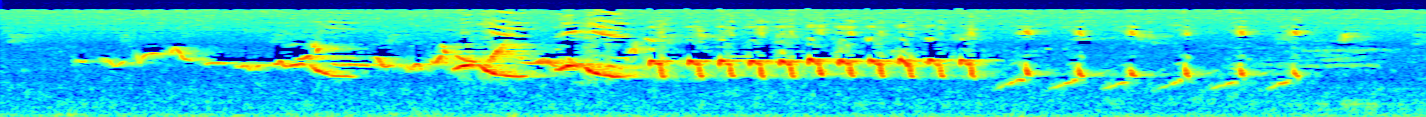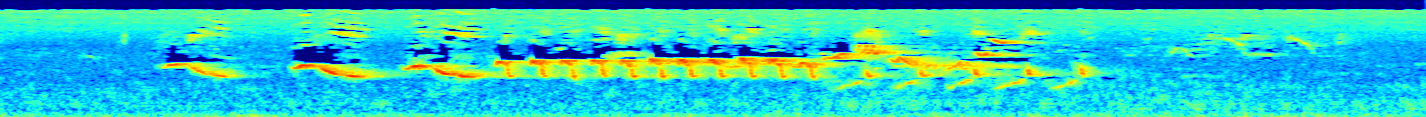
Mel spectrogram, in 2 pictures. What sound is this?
Spfd lake bird song
Bird song recorded at Springfield Lake in Springfield Missouri U.S.A.
ambience, birds, field-recording, nature, outdoors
